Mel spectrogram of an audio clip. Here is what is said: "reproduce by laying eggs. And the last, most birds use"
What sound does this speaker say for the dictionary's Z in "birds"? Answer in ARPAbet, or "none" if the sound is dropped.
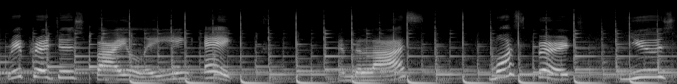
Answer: none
